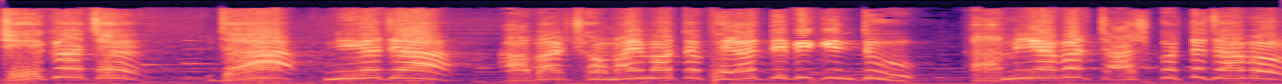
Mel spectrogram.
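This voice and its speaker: A cartoonish character voice at a moderate pace, with clear music in the background. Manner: teasing, bluff.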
